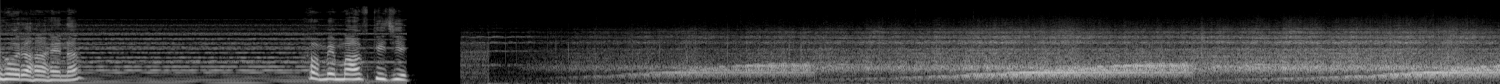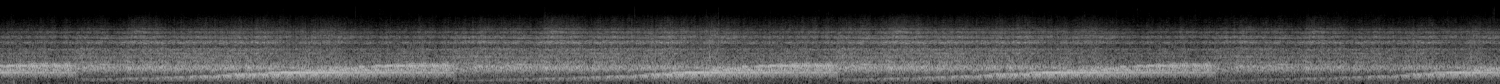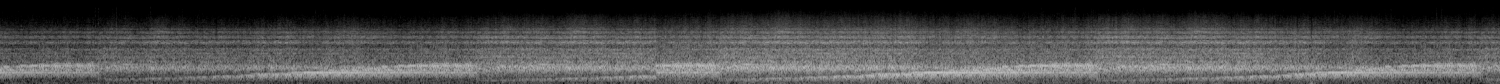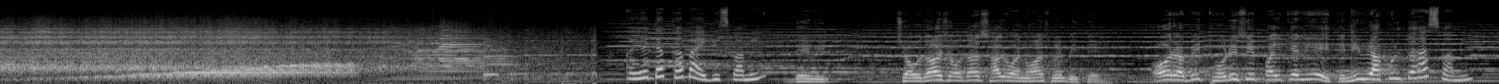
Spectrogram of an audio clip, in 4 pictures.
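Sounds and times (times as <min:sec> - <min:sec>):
electronic rising pitch effect: 0:04.6 - 0:51.4
steady high hum: 0:05.0 - 0:51.1.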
